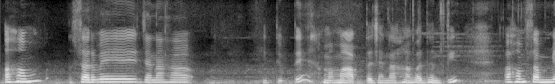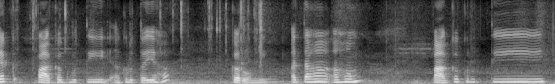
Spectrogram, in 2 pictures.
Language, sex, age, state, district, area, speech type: Sanskrit, female, 60+, Maharashtra, Wardha, urban, spontaneous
